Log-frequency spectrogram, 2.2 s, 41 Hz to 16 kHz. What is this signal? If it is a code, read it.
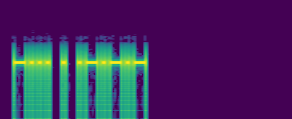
Morse code, heard as a keyed tone, about 40 wpm, 700 Hz. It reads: BE.
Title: Sentences from Top 700 Words 40wpm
